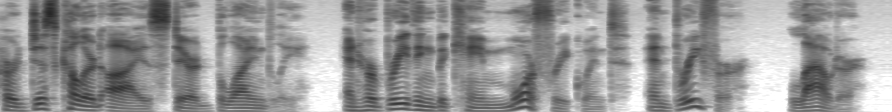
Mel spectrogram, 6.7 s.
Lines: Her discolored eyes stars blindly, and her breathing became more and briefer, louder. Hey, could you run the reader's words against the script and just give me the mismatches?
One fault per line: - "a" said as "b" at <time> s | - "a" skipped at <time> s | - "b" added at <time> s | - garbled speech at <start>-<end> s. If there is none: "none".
- "stars" said as "stared" at 1.2 s
- "frequent" added at 4.0 s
